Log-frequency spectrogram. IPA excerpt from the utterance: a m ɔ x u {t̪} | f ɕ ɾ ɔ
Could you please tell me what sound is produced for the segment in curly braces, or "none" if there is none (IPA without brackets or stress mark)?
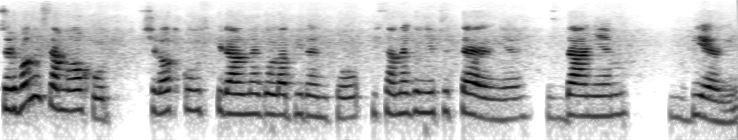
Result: t̪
